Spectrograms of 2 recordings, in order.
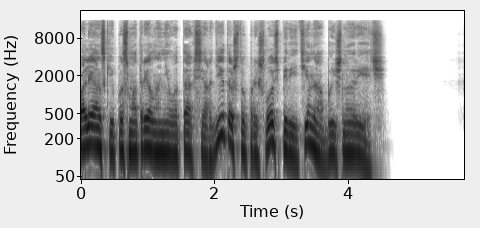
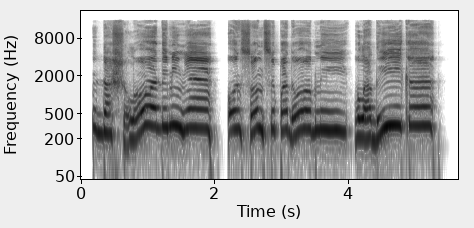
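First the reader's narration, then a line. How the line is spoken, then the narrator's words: Squeaky voice. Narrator (Russian): писклявым голосом начал Данилов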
